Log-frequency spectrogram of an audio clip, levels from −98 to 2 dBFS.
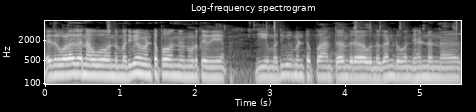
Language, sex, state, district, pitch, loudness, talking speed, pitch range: Kannada, male, Karnataka, Dharwad, 160 Hz, -14 LUFS, 170 wpm, 155-175 Hz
